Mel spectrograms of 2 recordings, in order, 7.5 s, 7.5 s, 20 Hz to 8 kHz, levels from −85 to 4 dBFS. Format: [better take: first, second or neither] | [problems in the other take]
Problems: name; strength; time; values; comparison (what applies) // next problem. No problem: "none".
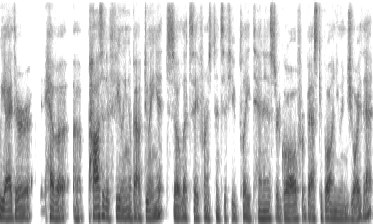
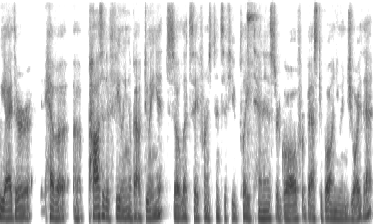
first | noise reduction (classical method log-MMSE)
